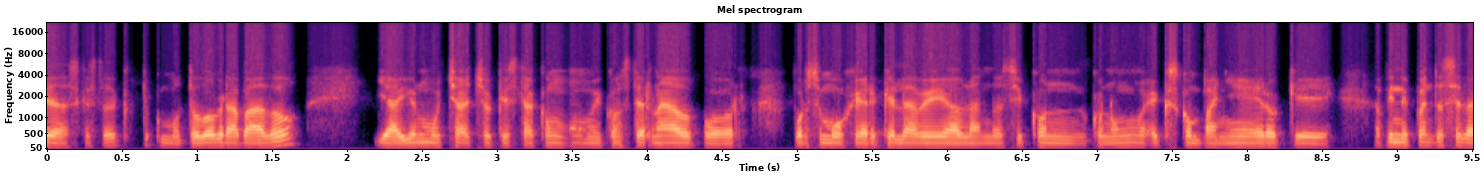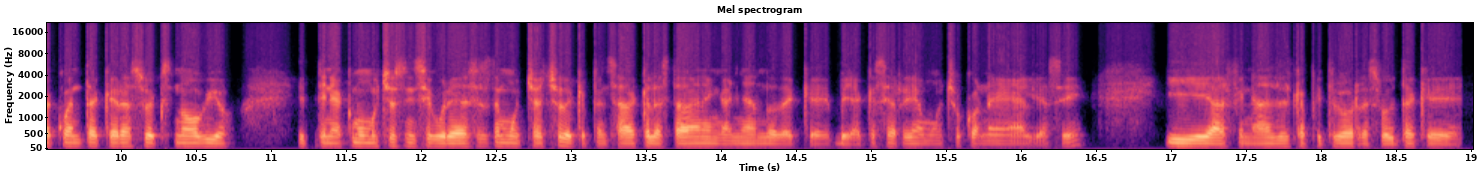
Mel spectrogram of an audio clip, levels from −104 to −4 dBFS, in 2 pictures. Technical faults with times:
0.00-19.02 sample clock jitter

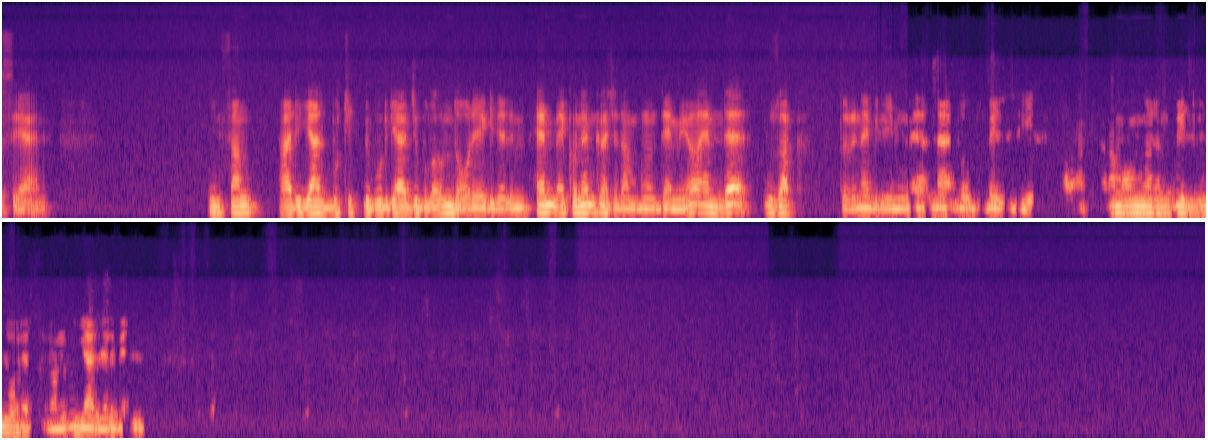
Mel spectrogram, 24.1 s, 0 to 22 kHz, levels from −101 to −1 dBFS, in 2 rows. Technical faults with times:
9.05-11.42 speech suppressed in double talk
9.31-9.35 other side's voice leaking through
11.72-13.51 speech suppressed in double talk
14.11-14.18 other side's voice leaking through
16.06-16.11 other side's voice leaking through
17.57-17.62 other side's voice leaking through

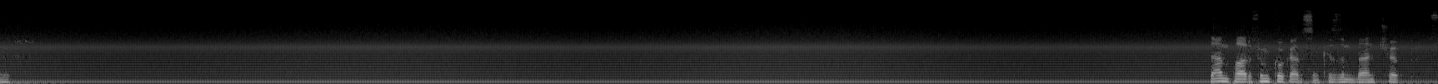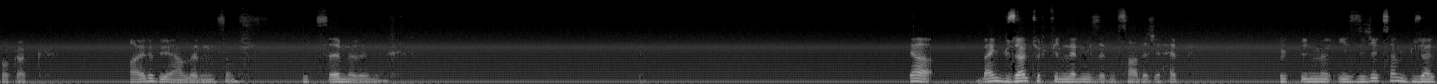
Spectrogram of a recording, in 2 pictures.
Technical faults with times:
0.00-28.76 mains buzz

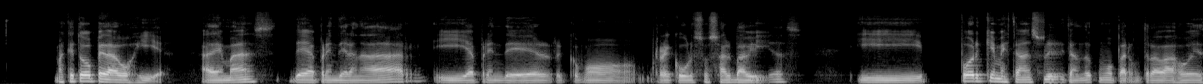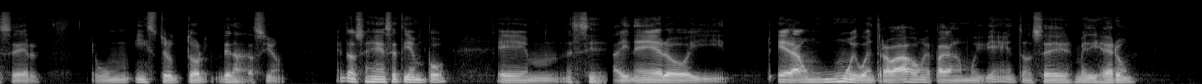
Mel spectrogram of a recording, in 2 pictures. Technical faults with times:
7.51-7.76 AAC frame loss with concealment
10.39-10.66 AAC frame loss with concealment
14.40-14.57 AAC frame loss with concealment
17.97-18.24 AAC frame loss with concealment
21.70 block of digital silence
21.83-21.90 AAC frame loss with concealment

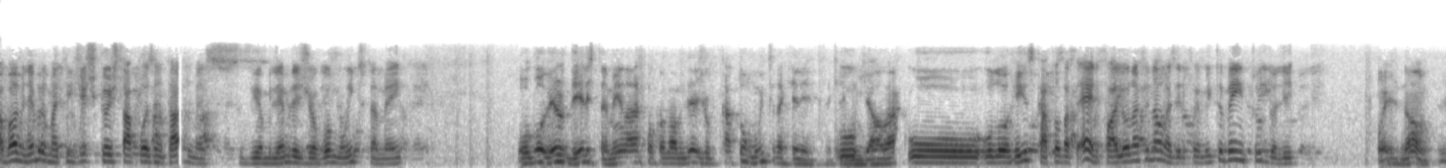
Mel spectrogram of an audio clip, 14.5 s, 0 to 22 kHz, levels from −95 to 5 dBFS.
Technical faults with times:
0.00-14.46 echo with no canceller
1.77-1.84 lost AMR speech frames

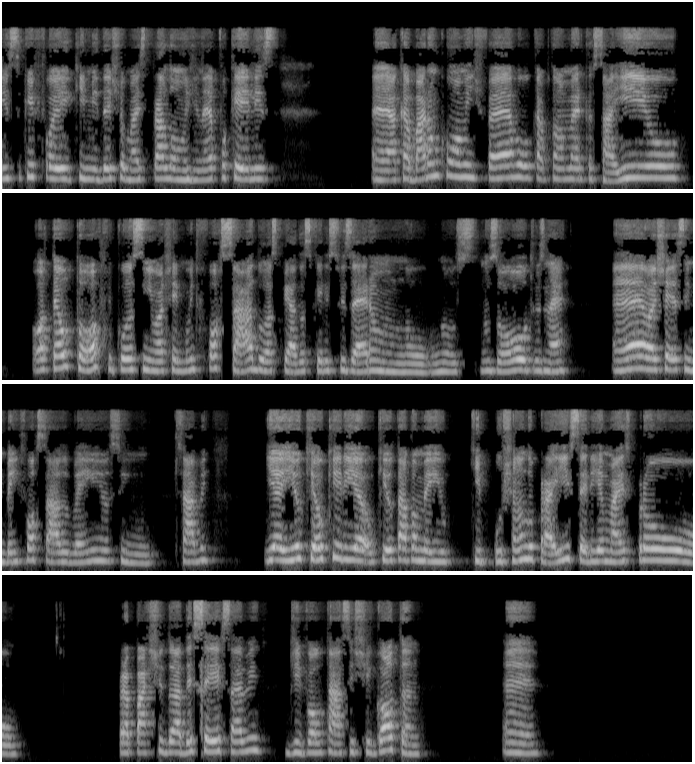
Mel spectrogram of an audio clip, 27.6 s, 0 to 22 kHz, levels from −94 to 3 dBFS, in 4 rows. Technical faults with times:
7.89 lost packet rebuilt from error correction

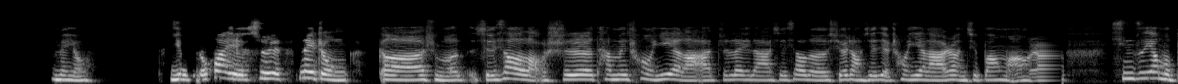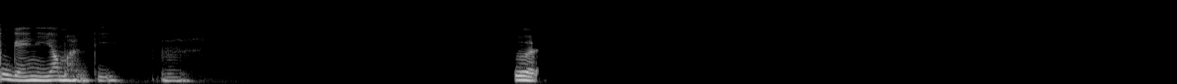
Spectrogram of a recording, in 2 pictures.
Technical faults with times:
10.39-10.63 long network dropout

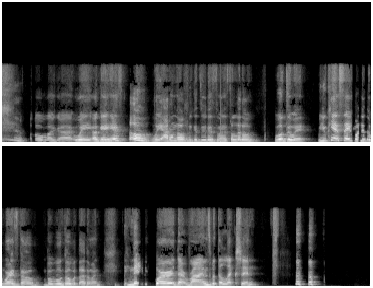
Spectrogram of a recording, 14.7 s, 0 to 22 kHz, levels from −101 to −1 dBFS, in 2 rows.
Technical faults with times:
4.37 DC step
11.12 DC step

